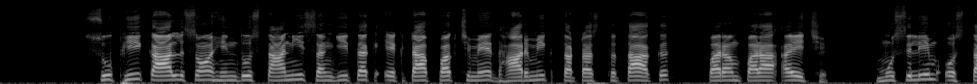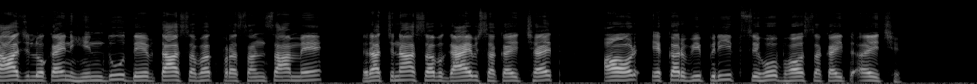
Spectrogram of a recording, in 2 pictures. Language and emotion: Maithili, neutral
